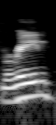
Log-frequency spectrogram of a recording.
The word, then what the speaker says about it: Myrehn: M-Y-R-E-H-N is the last name, and somehow it's pronounced Marine.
